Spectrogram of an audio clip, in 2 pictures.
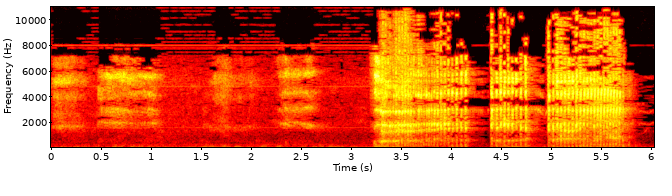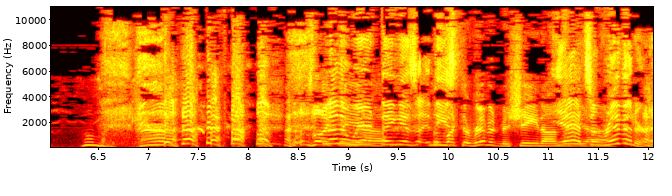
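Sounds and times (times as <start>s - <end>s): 
long rattling burp from a girl: 3.2s - 5.8s
laughter: 5.9s - 9.9s
speech: 6.4s - 12.0s.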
